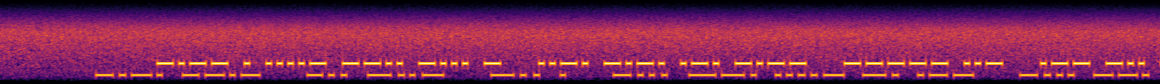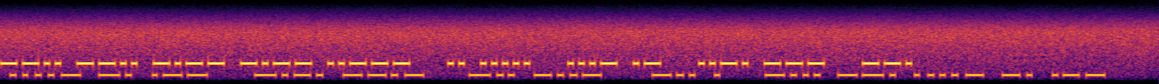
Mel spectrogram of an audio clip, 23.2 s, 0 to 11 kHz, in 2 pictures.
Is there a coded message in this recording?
Yes: Morse code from 0.9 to 22.7 s, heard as two keyed tones, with radio static. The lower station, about 20 wpm, 370 Hz: CQ DX DE BG4NW BG4NW CQ DX DE BG4NW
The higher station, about 22 wpm, 820 Hz: YE4ZBT FCRY 0U WDZZYY2 I5 VA FO G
